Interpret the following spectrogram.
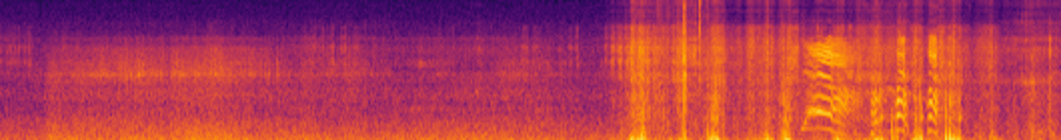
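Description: Air rushing over the microphone during a low parachute glide. About six seconds in it gives way to a series of heavy thumps and scuffs as the jumper lands on gravel and runs out the landing, breathing hard and crying out without words.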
